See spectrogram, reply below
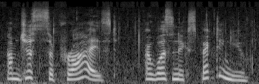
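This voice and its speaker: A stubborn, wry woman with a slightly high voice. Her delivery is colloquial and sardonic, in audio drama style. Light rain and ambience sit behind her. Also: animated, moderate pace, a bit bright, a little hiss or hum, poor audio. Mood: wry, surprised.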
